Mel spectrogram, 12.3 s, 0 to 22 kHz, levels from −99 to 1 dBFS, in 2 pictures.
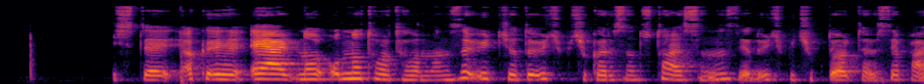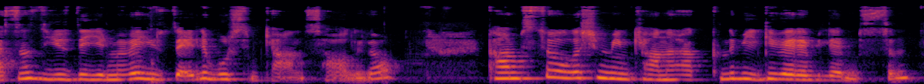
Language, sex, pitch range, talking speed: Turkish, female, 215-275 Hz, 140 wpm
